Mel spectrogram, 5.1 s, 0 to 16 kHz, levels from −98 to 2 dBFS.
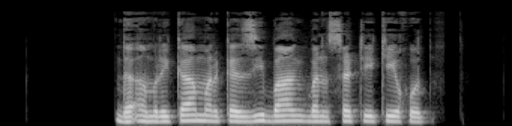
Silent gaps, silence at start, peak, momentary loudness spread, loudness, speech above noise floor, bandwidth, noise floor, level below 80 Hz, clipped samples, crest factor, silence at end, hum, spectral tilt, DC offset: none; 1.15 s; -4 dBFS; 5 LU; -20 LUFS; over 71 dB; 11.5 kHz; under -90 dBFS; -68 dBFS; under 0.1%; 18 dB; 0.9 s; none; -6.5 dB/octave; under 0.1%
